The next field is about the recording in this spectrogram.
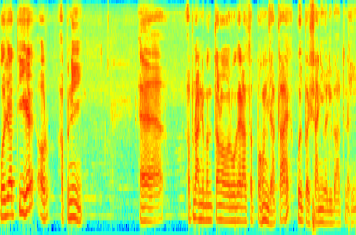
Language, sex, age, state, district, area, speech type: Hindi, male, 60+, Uttar Pradesh, Hardoi, rural, spontaneous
